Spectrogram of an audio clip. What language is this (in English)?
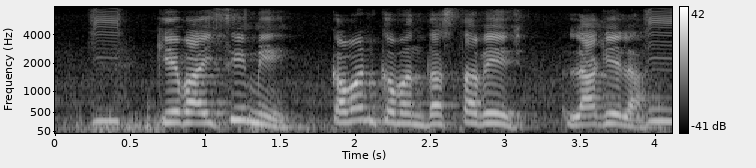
Bhojpuri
